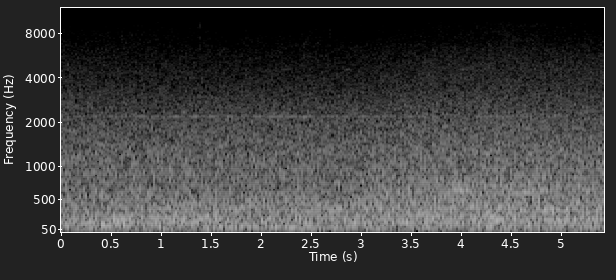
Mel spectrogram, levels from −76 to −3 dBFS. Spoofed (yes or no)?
no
